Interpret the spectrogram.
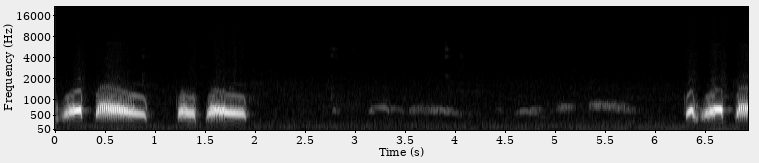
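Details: Spotted dove kept as a decoy, cooing to provoke wild doves: quick low hoots followed by a longer sliding coo, two clusters with a long quiet stretch of faint murmurs between.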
